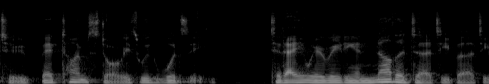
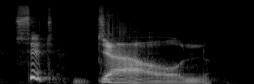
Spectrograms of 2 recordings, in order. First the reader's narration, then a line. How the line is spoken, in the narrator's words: barked Miss Boot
